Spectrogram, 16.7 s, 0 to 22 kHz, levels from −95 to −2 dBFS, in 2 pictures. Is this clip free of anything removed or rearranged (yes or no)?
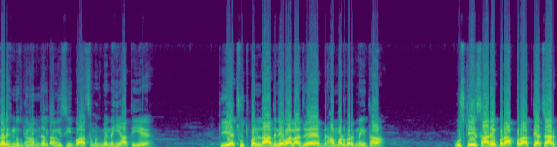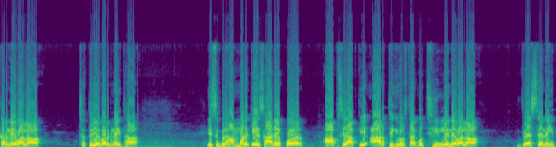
no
